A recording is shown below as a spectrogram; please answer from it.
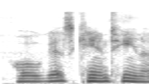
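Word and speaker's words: Oga's Cantina: Ogas Cantina.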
